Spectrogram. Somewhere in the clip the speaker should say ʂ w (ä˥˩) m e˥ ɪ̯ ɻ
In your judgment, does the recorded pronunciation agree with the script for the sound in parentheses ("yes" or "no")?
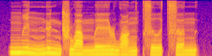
yes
